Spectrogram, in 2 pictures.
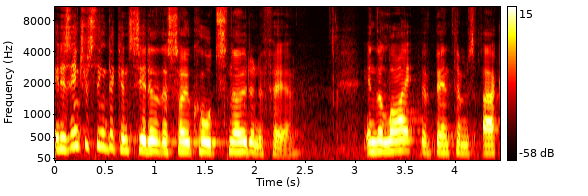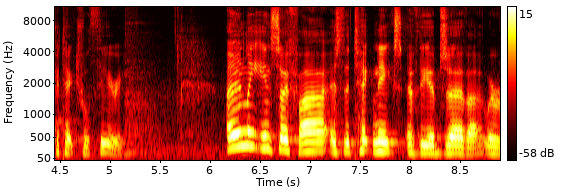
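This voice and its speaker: A man with an Australian accent, high in pitch, at a very fast pace with lively intonation, on a very clean recording with a silent background. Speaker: architecture professor. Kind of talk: lecture. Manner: formal.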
